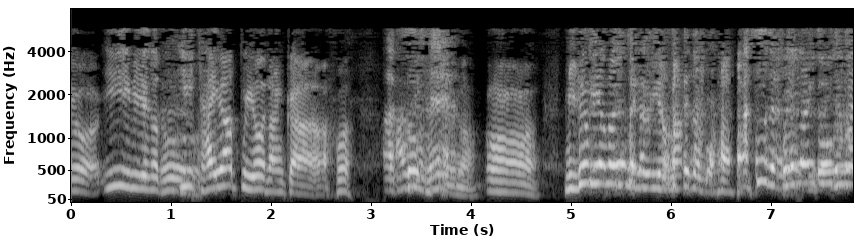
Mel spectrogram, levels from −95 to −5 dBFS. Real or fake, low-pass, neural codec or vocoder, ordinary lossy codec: fake; 7.2 kHz; codec, 44.1 kHz, 2.6 kbps, SNAC; MP3, 24 kbps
